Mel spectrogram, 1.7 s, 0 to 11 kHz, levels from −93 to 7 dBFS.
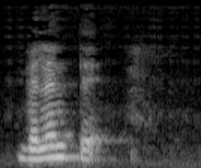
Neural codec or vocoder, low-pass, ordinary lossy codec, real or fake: none; 9.9 kHz; AAC, 32 kbps; real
